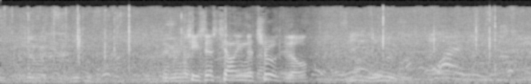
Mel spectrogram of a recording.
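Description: A crowd of people chat outdoors, voices overlapping nearby.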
